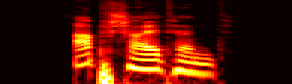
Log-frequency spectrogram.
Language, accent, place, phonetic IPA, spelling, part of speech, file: German, Germany, Berlin, [ˈapˌʃaltn̩t], abschaltend, verb, De-abschaltend.ogg
- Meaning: present participle of abschalten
